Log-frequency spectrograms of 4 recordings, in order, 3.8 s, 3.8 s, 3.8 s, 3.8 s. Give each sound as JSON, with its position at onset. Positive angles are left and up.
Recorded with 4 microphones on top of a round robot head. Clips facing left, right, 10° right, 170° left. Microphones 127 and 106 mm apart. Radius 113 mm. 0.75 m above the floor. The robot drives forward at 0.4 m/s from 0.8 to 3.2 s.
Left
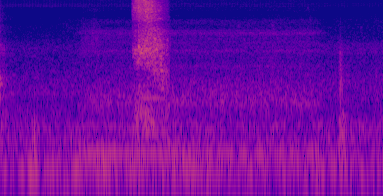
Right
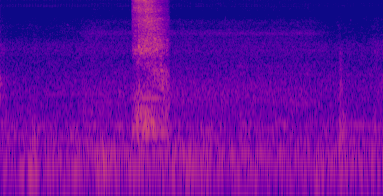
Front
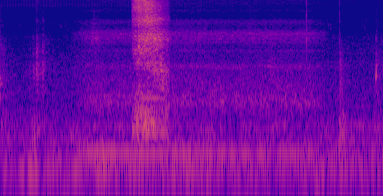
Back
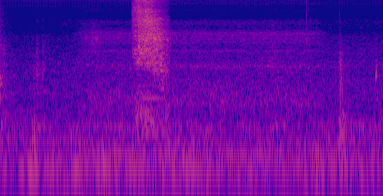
{"t": 0.0, "sound": "an insect", "azimuth_deg": 180}
{"t": 1.3, "sound": "a whoosh", "azimuth_deg": -35}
